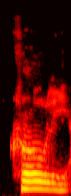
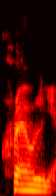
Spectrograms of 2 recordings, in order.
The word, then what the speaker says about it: Crowley: aleister crowley famously proclaimed it's it's crowley as in holy not crowley as in feli you know correcting people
